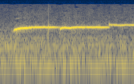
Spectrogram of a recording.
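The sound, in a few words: whistling a tune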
